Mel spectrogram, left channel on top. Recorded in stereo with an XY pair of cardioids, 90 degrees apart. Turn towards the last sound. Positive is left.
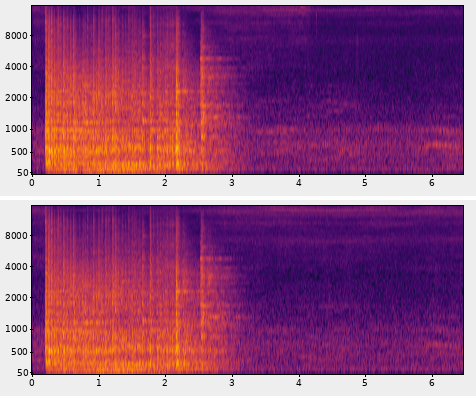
turn(degrees=15)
